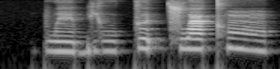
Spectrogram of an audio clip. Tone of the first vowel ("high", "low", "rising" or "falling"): low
